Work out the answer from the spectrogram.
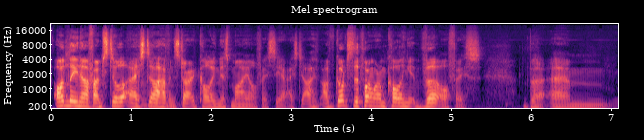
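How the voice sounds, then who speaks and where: A man's voice: fairly high pitch, a little fast, smooth. A man directing an actor in casual, hesitant chat, searching for words and repeating phrases as he explains. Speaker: host and audio drama director.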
